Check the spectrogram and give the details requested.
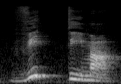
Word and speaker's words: vittima: Pronounce it the Italian way. So it's come vittima. And again, A ending the word.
